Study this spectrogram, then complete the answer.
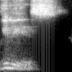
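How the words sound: The name is said with a Dutch pronunciation. This is how the name is said in the Netherlands. "but actually in Holland, Julius"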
